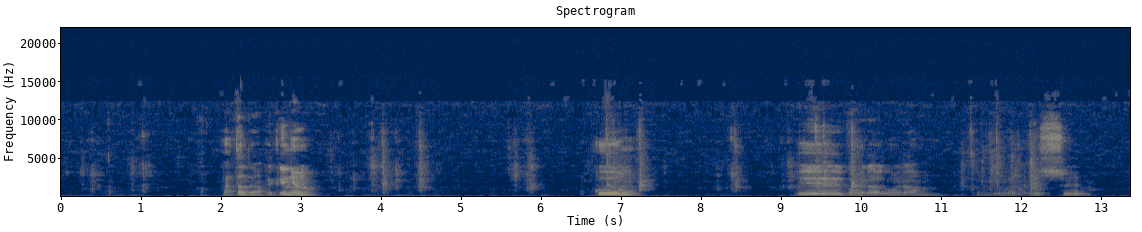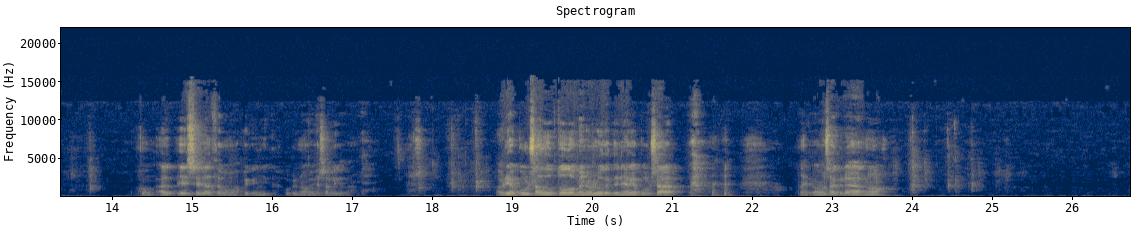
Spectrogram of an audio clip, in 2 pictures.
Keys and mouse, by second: 0.3 r, 0.7 click, 0.9 s, 1.9 click, 2.7-16.6 middle drag, 3.9 alt+q, 5.7 alt+t, 8.2 shift+t, 11.9 ctrl+alt+s, 13.5 alt+s, 16.6 click, 17.6 alt+q, 18.1-19.7 shift+middle drag, 18.9 g, 19.7 click, 19.8-22.9 ctrl+middle drag, 20.4 s, 22.9 click, 23.8 alt+q, 24.3-26.7 shift+middle drag, 25.1 g.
